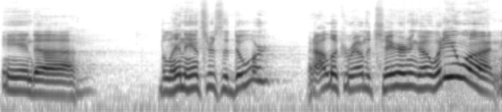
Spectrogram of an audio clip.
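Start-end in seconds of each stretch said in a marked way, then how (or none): 4.3-5.0 louder, higher mock irritation; retold annoyed challenge. Pastor retelling greeting at the door, mock annoyance. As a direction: call it out like a bothered off-duty pastor.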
